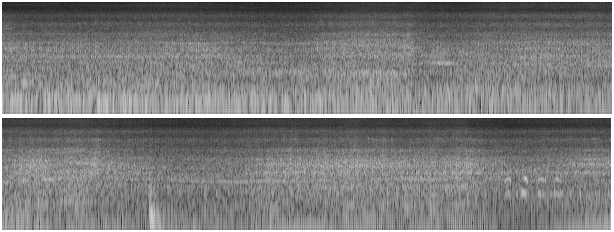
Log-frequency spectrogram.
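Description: A Ford Ranger Raptor fitted with a stainless snorkel creeps slowly up over wet rocks off-road, its engine a loud, steady, low rumble throughout, with voices talking over it.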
